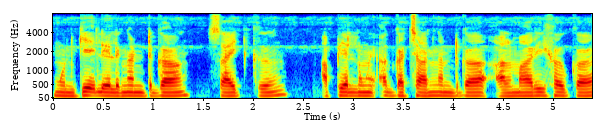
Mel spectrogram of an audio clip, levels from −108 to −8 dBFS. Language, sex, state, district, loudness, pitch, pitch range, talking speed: Wancho, male, Arunachal Pradesh, Longding, -18 LUFS, 120 Hz, 115-125 Hz, 145 wpm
